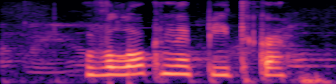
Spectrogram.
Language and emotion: Russian, neutral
